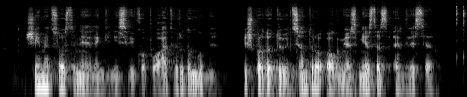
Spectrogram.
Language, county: Lithuanian, Šiauliai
